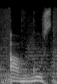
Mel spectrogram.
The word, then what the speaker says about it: Август: Если же мы говорим об имени человека, Август или Августа, то ударение ставится на букву «У».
